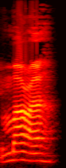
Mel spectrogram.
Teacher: لیکن اگر یہاں پر آپ اسٹاپ کرنا چاہیں تو اسٹاپ بھی کر سکتے ہیں۔ جب اسٹاپ کریں گے تو پھر معہ نہیں پڑھیں گے بلکہ کیسے پڑھیں گے؟ معہ، آخر میں ہا کو ظاہر کریں گے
